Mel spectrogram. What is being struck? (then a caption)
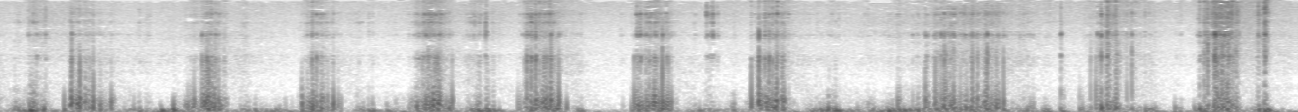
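Wooden slice coaster. A small, flat, round solid wood slice coaster is held over a microphone and scratched and tapped with long nails. The result is a steady run of close, low, rumbling scrapes and soft thuds, with short bright clicks rising out of the texture.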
